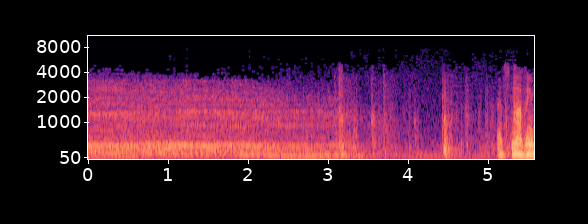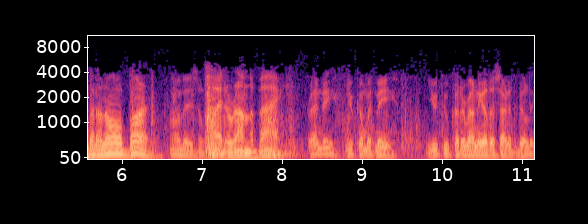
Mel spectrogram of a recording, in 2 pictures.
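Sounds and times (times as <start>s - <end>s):
car engine droning while driving: 0.0s - 3.7s
speech: 5.2s - 11.1s.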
